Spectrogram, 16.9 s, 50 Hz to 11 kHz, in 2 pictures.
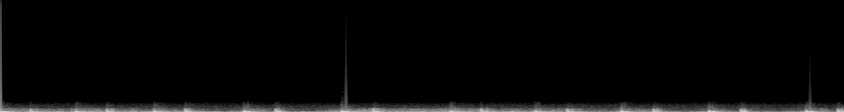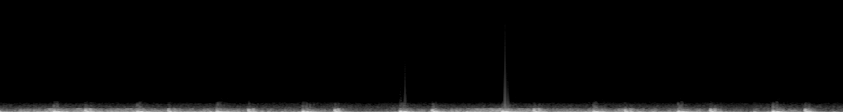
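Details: Normal heart sounds of a male lying on his left side, via stethoscope: regular low lub-dub, about 80 beats a minute, no added sounds standing out.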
